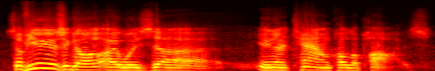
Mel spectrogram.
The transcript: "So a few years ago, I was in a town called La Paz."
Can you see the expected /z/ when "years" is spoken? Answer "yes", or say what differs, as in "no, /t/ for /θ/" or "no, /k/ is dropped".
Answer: yes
